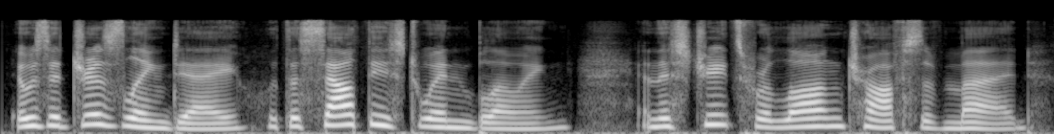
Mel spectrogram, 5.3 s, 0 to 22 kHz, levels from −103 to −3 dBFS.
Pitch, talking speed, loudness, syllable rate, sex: 215 Hz, 205 wpm, -19 LUFS, 4.7 syllables/s, female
